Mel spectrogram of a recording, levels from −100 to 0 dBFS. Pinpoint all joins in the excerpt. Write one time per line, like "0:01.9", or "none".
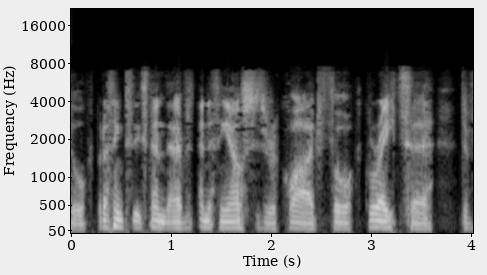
0:02.9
